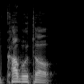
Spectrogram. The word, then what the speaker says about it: Kabuto: That's how you say its name, Kabuto.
